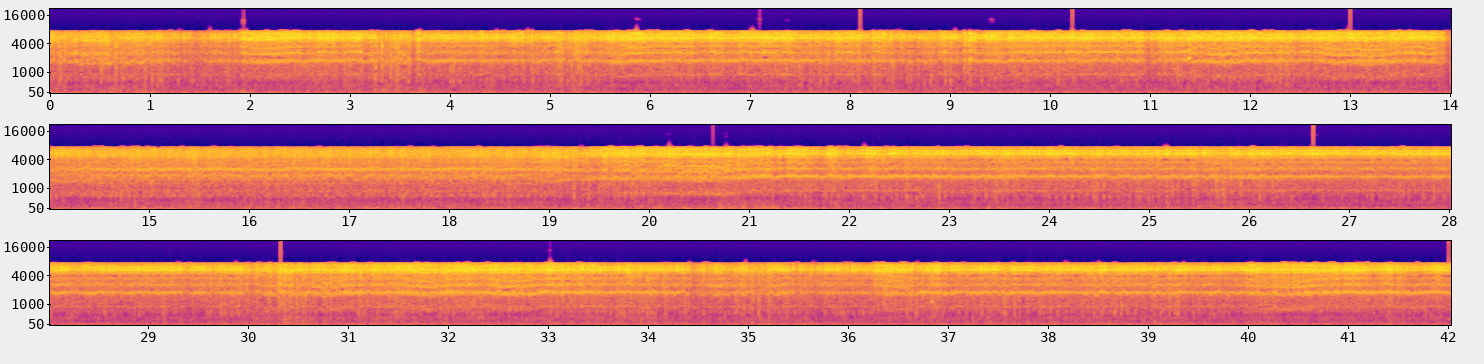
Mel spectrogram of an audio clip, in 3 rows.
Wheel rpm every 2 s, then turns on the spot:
230, 230, 230, 230, 240, 230, 220, 200, 200, 200, 220, 230, 230, 230, 230, 230, 230, 230, 230, 240, 230.
none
